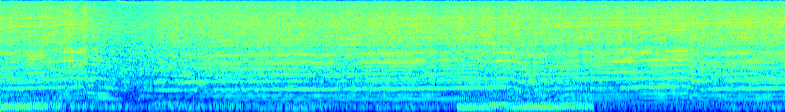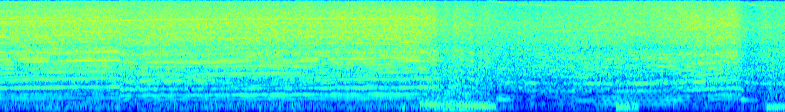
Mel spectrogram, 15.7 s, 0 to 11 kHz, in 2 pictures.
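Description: A Formula 1 car engine in the racing game F1 23 on a wet Austrian track during a sprint race, roaring loudly and steadily with rising, climbing pitch sweeps as it accelerates through gears, dropping briefly before revving up again.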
